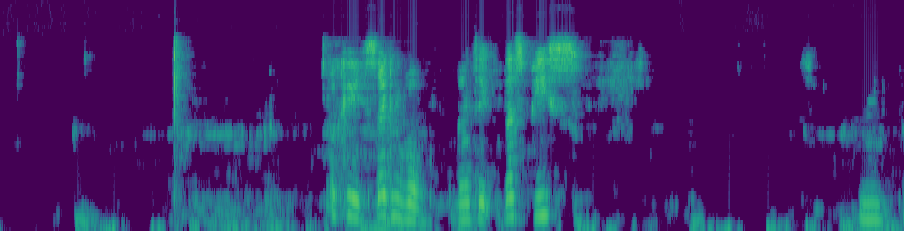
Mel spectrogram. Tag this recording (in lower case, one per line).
speech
